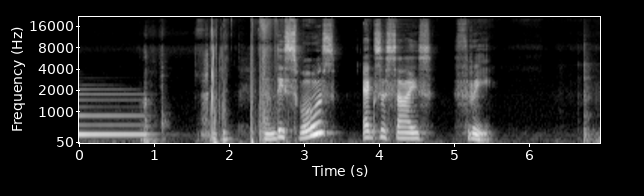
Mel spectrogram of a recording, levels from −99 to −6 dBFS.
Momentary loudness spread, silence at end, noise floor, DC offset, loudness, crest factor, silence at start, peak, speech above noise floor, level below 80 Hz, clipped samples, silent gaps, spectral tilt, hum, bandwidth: 21 LU; 0.15 s; -71 dBFS; under 0.1%; -24 LUFS; 26 dB; 0 s; 0 dBFS; 49 dB; -48 dBFS; under 0.1%; none; -4 dB/octave; none; over 20 kHz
